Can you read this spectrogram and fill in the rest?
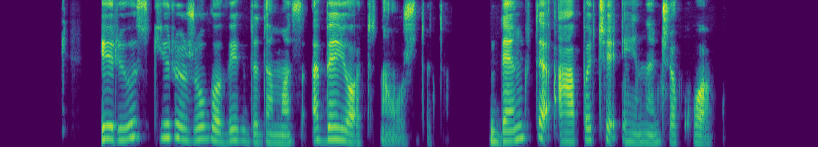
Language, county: Lithuanian, Panevėžys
